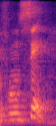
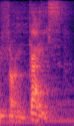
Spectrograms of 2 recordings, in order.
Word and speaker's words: français: La AI en francés se pronuncia E. Entonces, por eso dice Tomás que je suis professeur de français. Y no está diciendo, en ningún momento está diciendo que je suis professeur de francais. Así no se dice.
